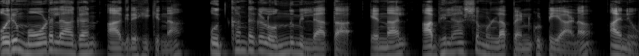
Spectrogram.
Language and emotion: Malayalam, neutral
